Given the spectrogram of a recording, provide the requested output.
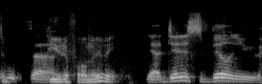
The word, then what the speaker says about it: Villeneuve: Yeah, Denis Villeneuve. How do you say his last name, director? Denis Villeneuve.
